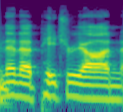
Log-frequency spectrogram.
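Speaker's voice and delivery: ordinary talk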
